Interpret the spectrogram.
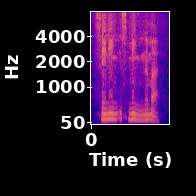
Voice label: name, Uzbek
